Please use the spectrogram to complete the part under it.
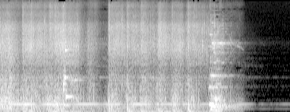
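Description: Footsteps swish quickly through tall grass.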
